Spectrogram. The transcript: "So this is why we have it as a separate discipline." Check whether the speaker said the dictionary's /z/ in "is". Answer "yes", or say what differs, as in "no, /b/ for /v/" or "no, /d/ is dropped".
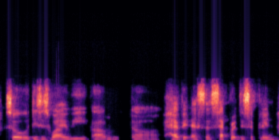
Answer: no, /s/ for /z/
